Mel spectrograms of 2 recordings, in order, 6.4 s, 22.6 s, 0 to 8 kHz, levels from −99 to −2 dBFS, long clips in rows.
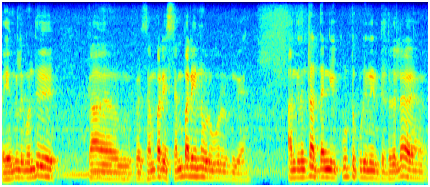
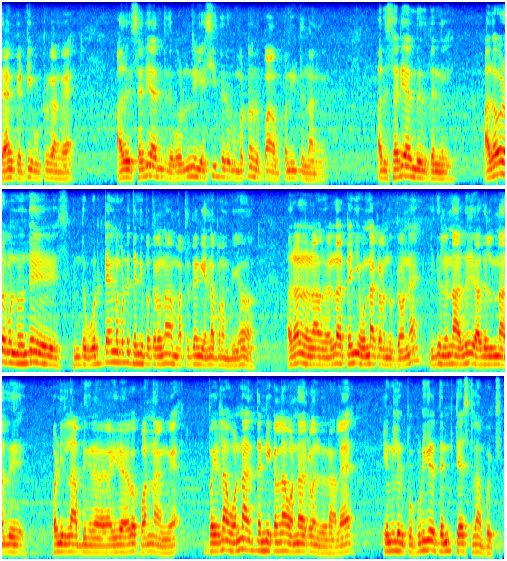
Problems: background conversations at intervals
